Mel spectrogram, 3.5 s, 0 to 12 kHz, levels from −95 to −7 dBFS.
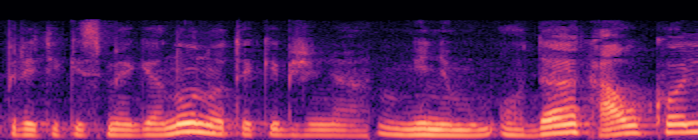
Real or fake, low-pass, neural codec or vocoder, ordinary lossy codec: real; 7.2 kHz; none; AAC, 32 kbps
